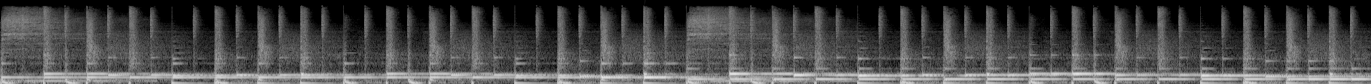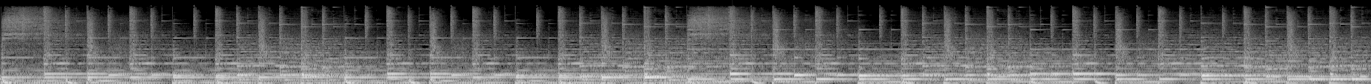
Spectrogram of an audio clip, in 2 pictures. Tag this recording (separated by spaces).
beat digital drum funny holiday loop melody old processed segment skibkamusic tune waveplay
